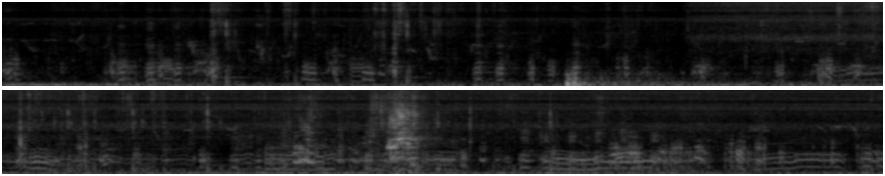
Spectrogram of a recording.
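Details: Roosters, chickens and chicks at evening food time on a poultry farm give a murmuring chorus of soft clucks and wavering notes, broken by a couple of loud knocks.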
